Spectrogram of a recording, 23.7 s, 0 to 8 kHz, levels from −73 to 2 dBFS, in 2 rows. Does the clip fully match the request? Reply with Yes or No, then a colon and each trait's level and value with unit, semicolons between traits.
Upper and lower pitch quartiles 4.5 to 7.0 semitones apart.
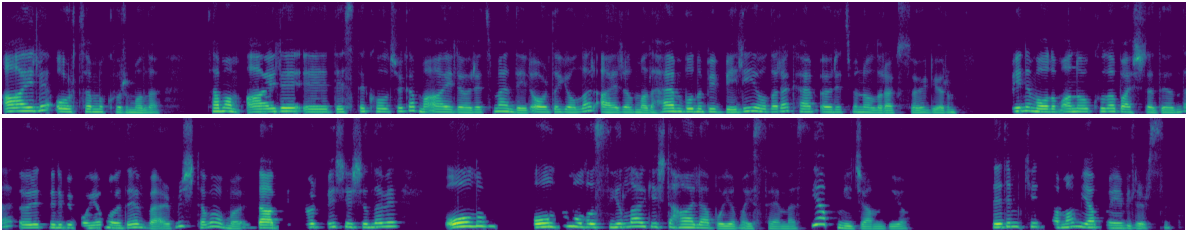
Yes: average, 5.2 semitones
